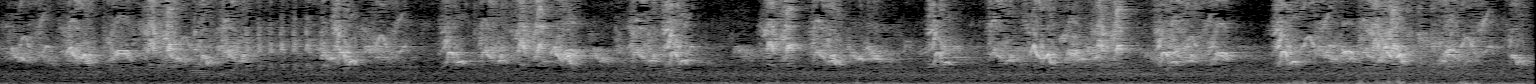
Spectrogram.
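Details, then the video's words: Sparrow sitting on a fence and communicating with other sparrows; a busy stream of sharp high chirps in quick bursts, several voices overlapping, over low rumbling background noise. "Sparrow communicating with other sparrows."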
